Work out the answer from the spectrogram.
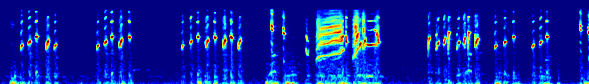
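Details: Goldfinch batbata chatter used to attract wild goldfinches for trapping: repeated bursts of bright, high twittering notes, interrupted near the middle by a loud, harsh, buzzy scraping sound.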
